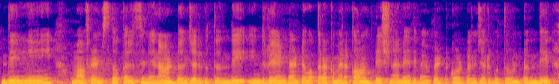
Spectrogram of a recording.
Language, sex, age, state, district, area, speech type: Telugu, female, 18-30, Andhra Pradesh, Guntur, urban, spontaneous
